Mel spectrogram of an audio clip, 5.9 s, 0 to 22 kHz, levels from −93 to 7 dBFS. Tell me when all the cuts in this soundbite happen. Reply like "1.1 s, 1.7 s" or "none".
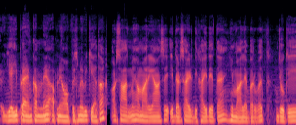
2.1 s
